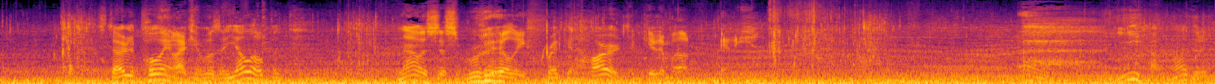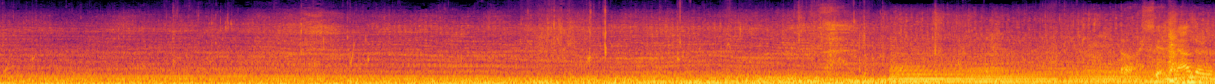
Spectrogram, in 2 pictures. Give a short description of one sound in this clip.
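Water laps against the board.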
